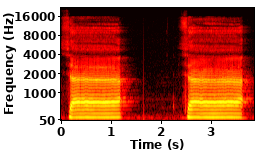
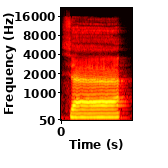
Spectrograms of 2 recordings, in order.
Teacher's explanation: সা হরফটির মাখরাজ হলো উচ্চারণের স্থান জিহ্বার আগা সামনের উপরের 2 দাঁতের আগার সঙ্গে লাগিয়ে উচ্চারিত হয়।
